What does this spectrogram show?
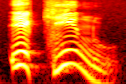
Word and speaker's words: equino: Ninguém vai ter dúvida que é pronunciado esse qui, não é verdade? Equino é K-I só.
